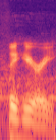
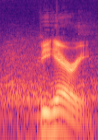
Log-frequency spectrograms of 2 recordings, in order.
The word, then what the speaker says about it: Fieri: It says on the pronunciation guide like Guy Fieri. So, was it Fieri? That'd be right, not Fehring, Fe- Fieri. Fieri.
